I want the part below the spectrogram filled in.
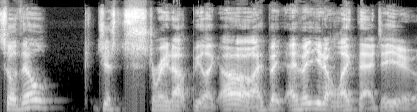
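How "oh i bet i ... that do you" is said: snide, needling, sarcastic, backhanded taunt. Imitating a taunting remark described as antagonizing: imitating a sarcastic, backhanded tone. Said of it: "sarcastic and backhanded".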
